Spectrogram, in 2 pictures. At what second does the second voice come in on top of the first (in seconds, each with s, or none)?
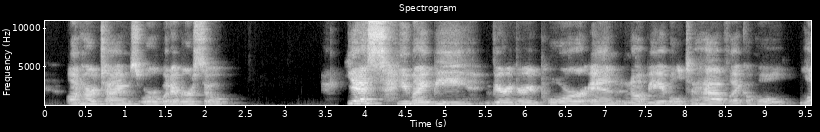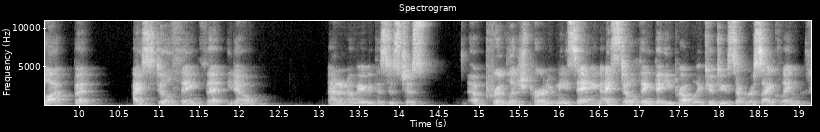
none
